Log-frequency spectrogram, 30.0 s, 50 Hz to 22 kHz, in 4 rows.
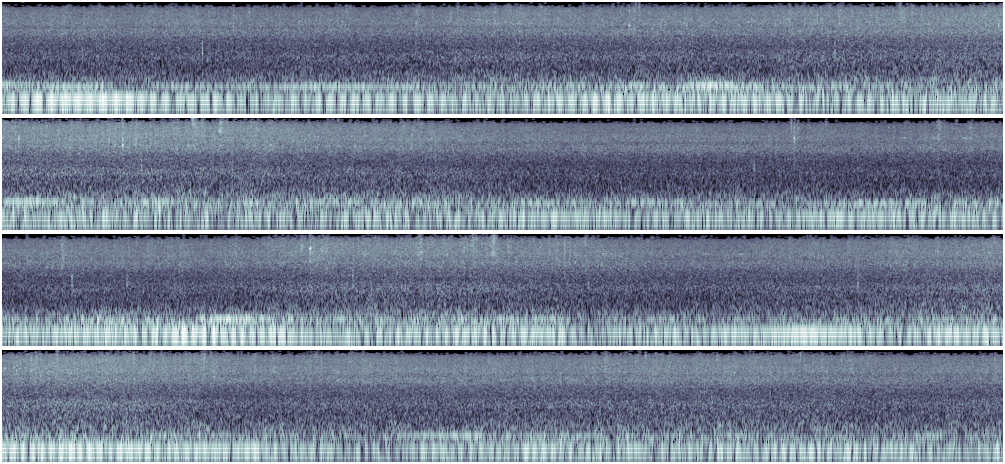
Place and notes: Quemigny-sur-Seine, France - Wind in the trees
On the completely bare fields of the Burgundy area, wind rushes in a copse. Trees fold into the wind.
30 July 2017, 14:00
